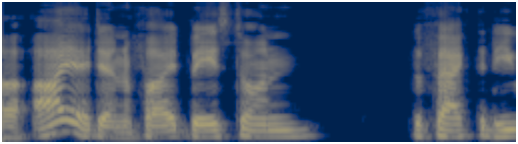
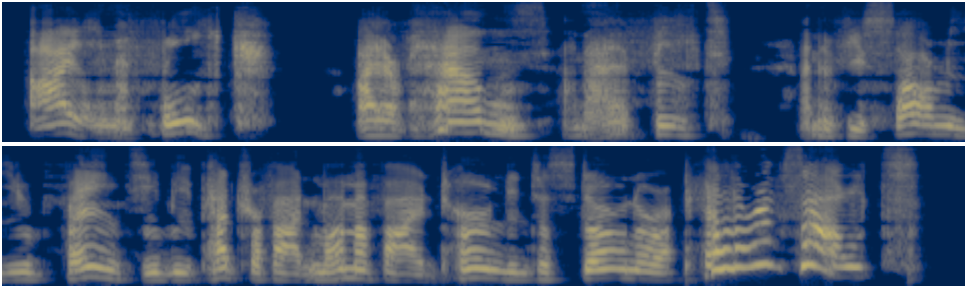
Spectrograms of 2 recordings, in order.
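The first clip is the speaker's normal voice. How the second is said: ghostly, strange mongoose creature voice; 4 semitones higher than usual. Retelling what a ghost in the form of a mongoose once said: Gollum-like voice. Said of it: "It's starting at Gollum".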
